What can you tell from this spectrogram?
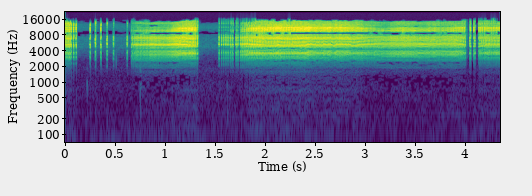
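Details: Male blackish cicada caught and held together with a female, calling while clinging to her: a few stuttering chirps, a brief pause, then a steady, loud, high rasping buzz that runs almost unbroken to the end.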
